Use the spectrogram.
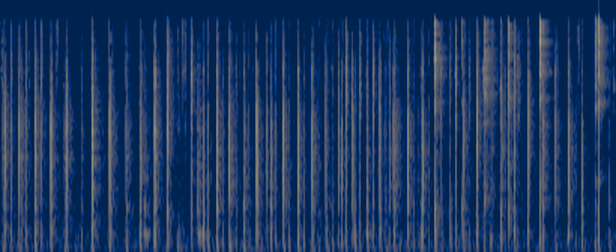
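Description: Long glittery nails tap quickly on a small, solid, flat rectangular fridge magnet, held up, with a glossy printed image of two figures. There are around fifty rapid, sharp, dry clicks, bright and very short with almost no low end, and a few brighter, harsher taps near the end.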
